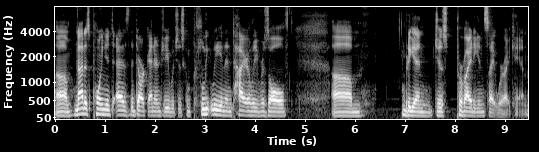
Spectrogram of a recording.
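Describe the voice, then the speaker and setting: Fairly low and fairly even in intonation, a man speaks at a moderate pace in an unremarkable speaking voice. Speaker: independent theorist sharing his own work. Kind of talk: solo monologue. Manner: rambling with many fillers.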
